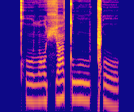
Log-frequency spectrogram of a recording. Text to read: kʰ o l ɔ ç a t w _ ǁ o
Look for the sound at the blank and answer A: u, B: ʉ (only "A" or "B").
A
